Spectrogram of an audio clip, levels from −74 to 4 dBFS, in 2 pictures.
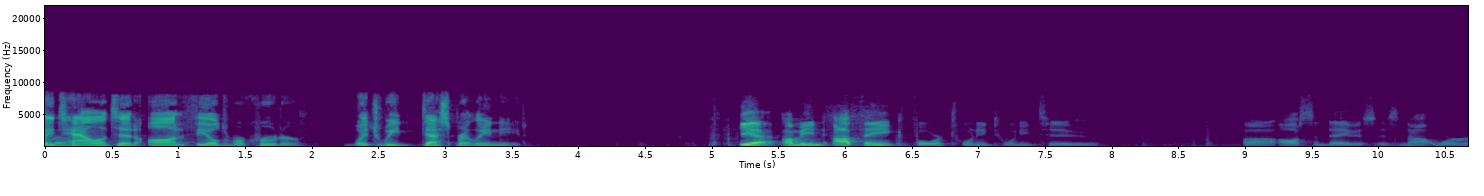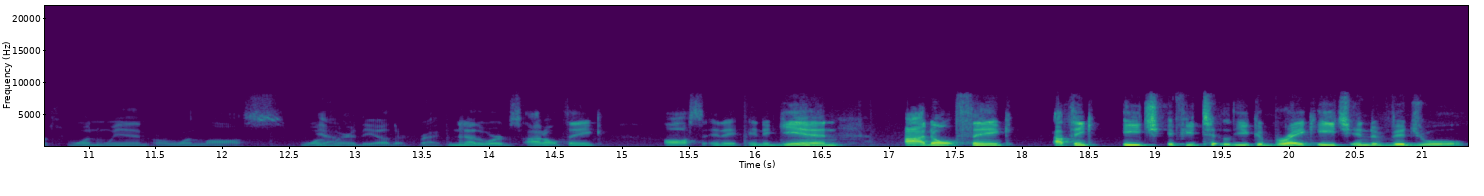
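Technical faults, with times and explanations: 6.87–17.73 s, automatic gain rising: Around 6.5 s the talker moves away and the input drops by about 18 dB. The gain control responds slowly, adding about 12 dB over roughly eleven seconds, so the voice and the room noise swell upward together.
16.21–21.35 s, automatic gain falling: When the talker moves again around 16 s, the still-raised gain makes the input too loud. The control then pulls its gain down gradually, so the sound starts loud and sinks, room noise included, until the end.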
